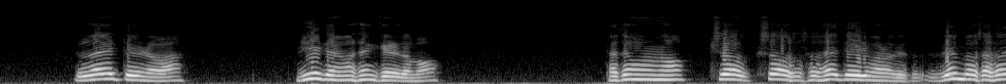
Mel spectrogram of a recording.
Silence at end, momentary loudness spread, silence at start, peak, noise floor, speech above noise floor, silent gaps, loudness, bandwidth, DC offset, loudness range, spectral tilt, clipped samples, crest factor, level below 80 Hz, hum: 0 s; 11 LU; 0.75 s; -2 dBFS; -48 dBFS; 37 dB; none; -13 LUFS; 6.8 kHz; under 0.1%; 4 LU; -10 dB/octave; under 0.1%; 10 dB; -44 dBFS; none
